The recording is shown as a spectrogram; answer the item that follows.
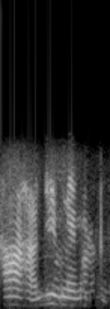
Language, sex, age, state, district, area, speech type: Maithili, female, 60+, Bihar, Sitamarhi, rural, conversation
